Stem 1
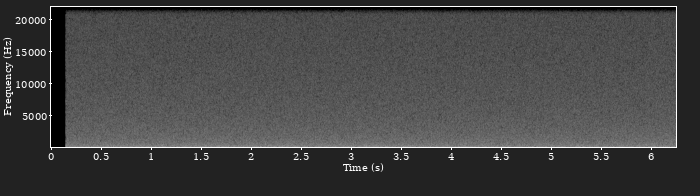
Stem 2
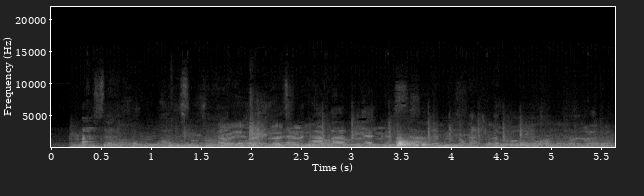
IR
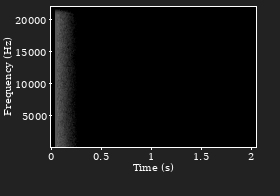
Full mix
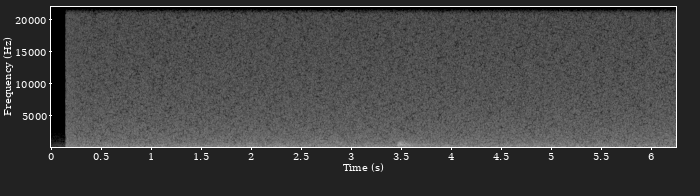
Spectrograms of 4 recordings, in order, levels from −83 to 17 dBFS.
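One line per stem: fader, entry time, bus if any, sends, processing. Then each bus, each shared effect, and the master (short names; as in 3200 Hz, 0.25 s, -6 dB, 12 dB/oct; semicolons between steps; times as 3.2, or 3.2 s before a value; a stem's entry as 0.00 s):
+2.0 dB, 0.00 s, no send, HPF 110 Hz 12 dB/oct; reverb removal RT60 0.69 s
-9.0 dB, 0.00 s, send -8.5 dB, Bessel low-pass 1900 Hz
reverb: on, RT60 0.35 s, pre-delay 6 ms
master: dry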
